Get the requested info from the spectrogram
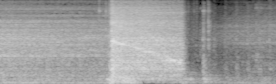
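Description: Running noise inside a moving train's cab. A little under two seconds in, a loud hiss breaks in, lasting about a second with a falling whistle inside it, then cuts off sharply. After it the cab is much quieter, with a few sharp clicks.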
